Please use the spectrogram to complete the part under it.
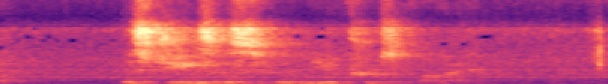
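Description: An elderly man speaks briefly through a microphone in a large echoing hall.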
